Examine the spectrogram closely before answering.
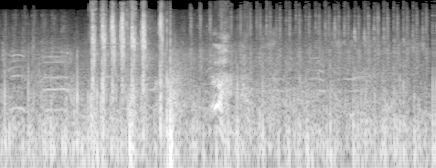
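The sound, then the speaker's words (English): A burst of rapid gunfire in a shooter video game: a quick run of sharp shots followed by one louder shot, then quieter noise, with voices talking. “Shoot this back left guy in his head.”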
